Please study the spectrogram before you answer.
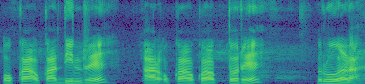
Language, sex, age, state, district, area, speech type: Santali, male, 45-60, Jharkhand, Bokaro, rural, spontaneous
